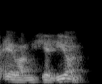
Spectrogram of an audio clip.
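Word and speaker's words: euangelion: Recordemos que la palabra Evangelio es una palabra griega y la palabra griega evangelio o evangelión, como se pronuncia en griego, se, pronuncia evangelión.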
